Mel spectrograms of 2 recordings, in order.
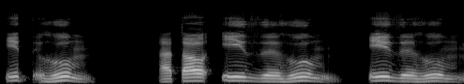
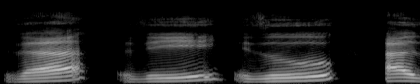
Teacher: tidak ada Qalqalah dia sifatnya rakhaah maka alirkan saja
